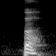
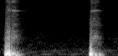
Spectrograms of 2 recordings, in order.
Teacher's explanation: B, on the other hand, when we say that B sound, as in the word bat, it is pronounced with your voice. So if you want to know if you're using your voice or you're not using your voice, you can touch your throat here.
